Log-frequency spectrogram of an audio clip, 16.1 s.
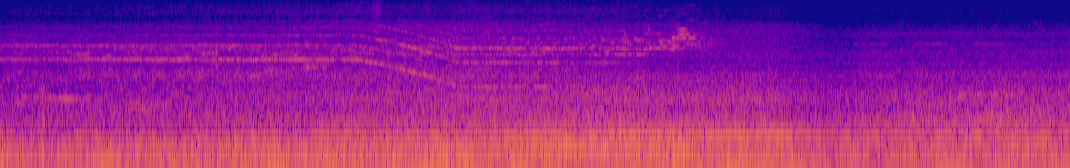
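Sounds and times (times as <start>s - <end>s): electric train rumble: 0.0s - 16.0s.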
